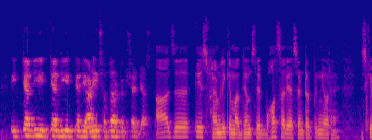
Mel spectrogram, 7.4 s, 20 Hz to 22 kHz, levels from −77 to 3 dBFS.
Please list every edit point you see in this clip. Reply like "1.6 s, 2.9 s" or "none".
3.0 s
